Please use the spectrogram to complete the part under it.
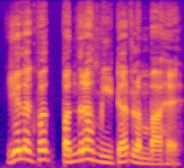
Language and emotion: Hindi, neutral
